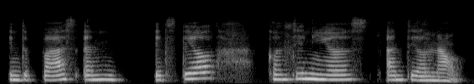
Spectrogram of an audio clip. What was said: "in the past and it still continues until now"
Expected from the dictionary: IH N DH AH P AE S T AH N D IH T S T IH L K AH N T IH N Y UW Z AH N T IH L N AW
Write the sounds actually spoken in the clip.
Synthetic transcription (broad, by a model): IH N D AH P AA S AH N IH T S T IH L K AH N T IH N Y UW S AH N T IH L N AW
